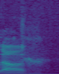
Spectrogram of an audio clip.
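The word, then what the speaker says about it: Jolyon: Was it Jolon? I think that's how you pronounce it. – Jolon. like colon. – Yeah. – Jolon. – Jolon. – Okay, let's go with Jolon.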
